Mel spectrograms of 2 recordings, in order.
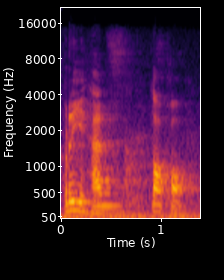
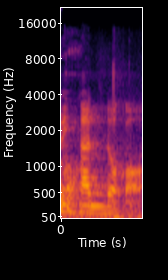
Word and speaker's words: Prihandoko: Prihantoko. Benar ya, Pak ya? Ejaannya benar ya? Prihantoko. Prihan pakai D nggih? Ya, Doko. Prihandoko. Handoko ya. Prihandoko.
